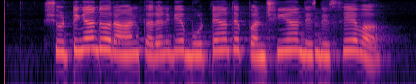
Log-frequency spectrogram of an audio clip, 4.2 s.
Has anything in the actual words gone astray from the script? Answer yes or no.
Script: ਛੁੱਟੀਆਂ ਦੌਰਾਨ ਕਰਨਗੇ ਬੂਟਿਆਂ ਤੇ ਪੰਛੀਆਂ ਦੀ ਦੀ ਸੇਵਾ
no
